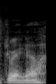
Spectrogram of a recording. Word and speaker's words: Gregor: And you'll correct my pronunciation, that's Gregor.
